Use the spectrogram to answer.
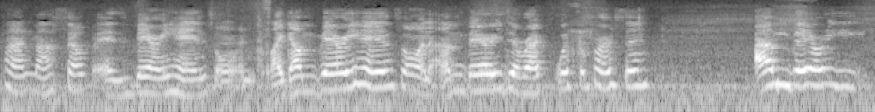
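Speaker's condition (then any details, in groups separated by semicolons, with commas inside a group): Quadriplegic cerebral palsy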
